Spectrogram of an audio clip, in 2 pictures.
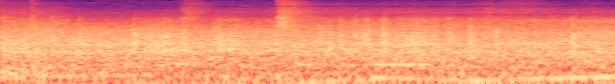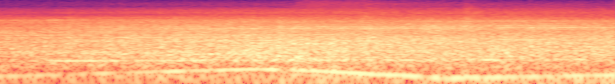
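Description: A regional multiple-unit train running across a steel truss railway bridge: a steady rumble that swells to its loudest about two-thirds of the way in, with a low motor hum rising and then falling in pitch. A brief high squeal comes about two seconds in.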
